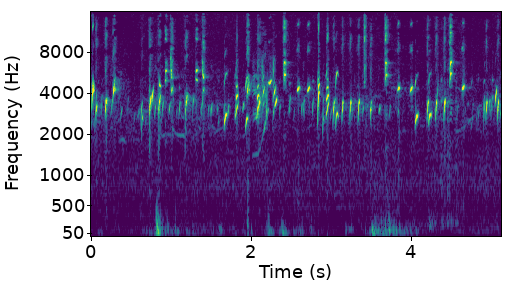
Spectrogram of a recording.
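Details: Collective twittering of European goldfinches, mating and readiness calls that draw silent males into song; dense bright chirps and tinkling trills from many birds, with a couple of soft low thuds.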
